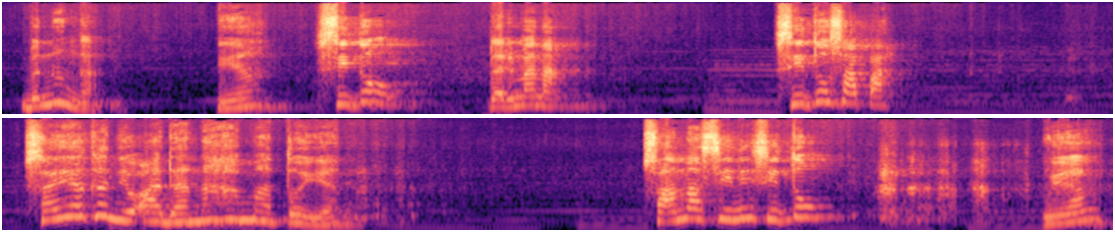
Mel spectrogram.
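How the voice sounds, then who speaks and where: A woman pastor preaching in a lively, humorous, storytelling way, often turning to address the congregation directly. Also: sits high. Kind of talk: sermon with storytelling.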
